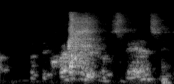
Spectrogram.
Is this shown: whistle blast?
no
